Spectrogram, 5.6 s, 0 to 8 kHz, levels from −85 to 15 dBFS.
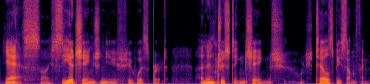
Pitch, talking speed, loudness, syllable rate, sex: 90 Hz, 160 wpm, -21 LUFS, 5.7 syllables/s, male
